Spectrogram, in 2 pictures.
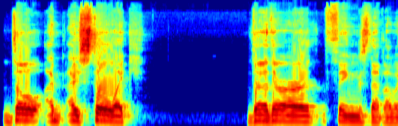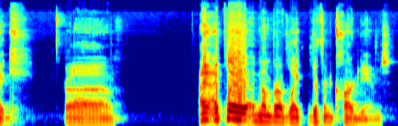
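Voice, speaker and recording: Mellow and unhurried, this man's mid-range voice is broken by long pauses. Hosting a podcast, he chats casually and rambles, filling his speech with plenty of fillers.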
